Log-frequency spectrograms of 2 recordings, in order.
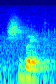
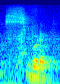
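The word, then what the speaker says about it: schibboleth: prononcer épi de blé, chibolette. Et il se trouve qu'à Galaad, on ne prononce pas chibolette, on prononce cibolette. Et donc tous ceux qui prononcent chibolette sont égorgés, parce qu'ils sont de Galaad.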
